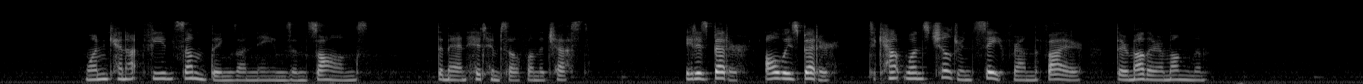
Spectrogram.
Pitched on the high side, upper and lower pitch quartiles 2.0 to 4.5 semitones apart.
No: high, 215 Hz; average, 5.1 semitones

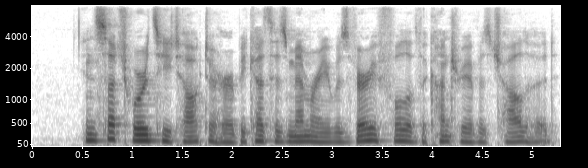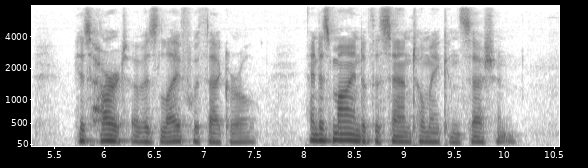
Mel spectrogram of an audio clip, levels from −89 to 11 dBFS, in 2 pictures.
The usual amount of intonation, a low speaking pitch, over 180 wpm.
Yes: average, 3.3 semitones; low, 110 Hz; average, 200 wpm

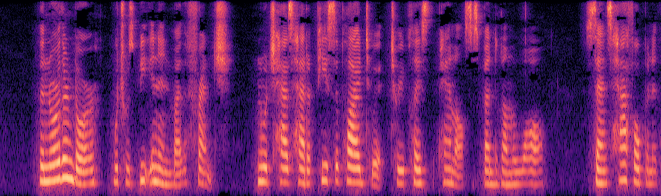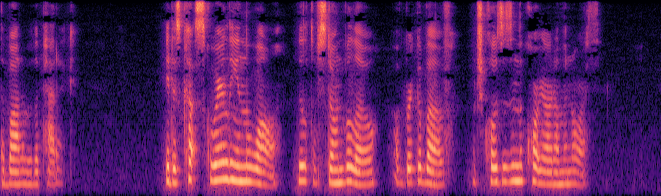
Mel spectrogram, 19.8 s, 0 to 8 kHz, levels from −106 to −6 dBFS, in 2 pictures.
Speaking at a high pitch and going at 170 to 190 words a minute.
Yes: high, 205 Hz; average, 175 wpm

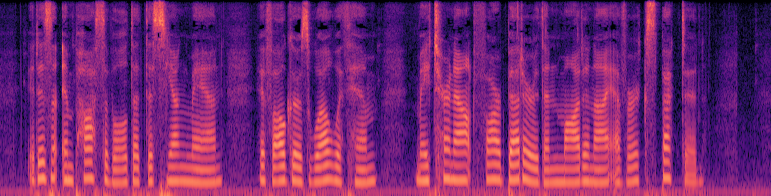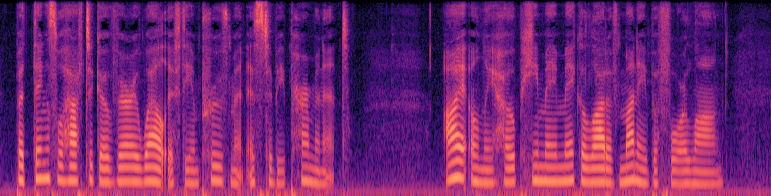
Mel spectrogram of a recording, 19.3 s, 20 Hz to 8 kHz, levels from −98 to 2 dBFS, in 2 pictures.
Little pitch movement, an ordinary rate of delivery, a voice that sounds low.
No: narrow, 2.3 semitones; average, 160 wpm; medium, 170 Hz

